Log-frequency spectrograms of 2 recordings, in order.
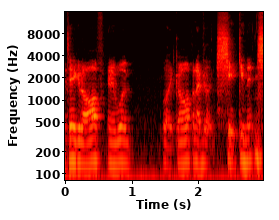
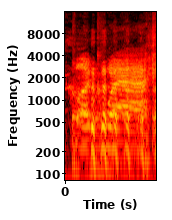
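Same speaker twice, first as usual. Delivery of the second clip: laughing echo; 7 semitones higher, 11 dB louder than usual. Real, not acted. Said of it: "echoes the punchline".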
